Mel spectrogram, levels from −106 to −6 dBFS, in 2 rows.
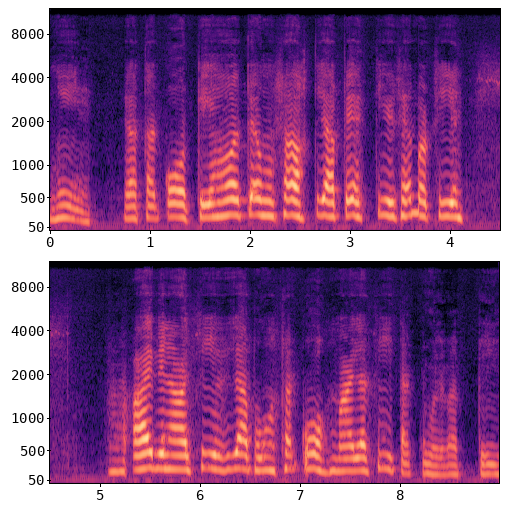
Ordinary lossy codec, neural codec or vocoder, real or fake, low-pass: AAC, 64 kbps; codec, 44.1 kHz, 1.7 kbps, Pupu-Codec; fake; 10.8 kHz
